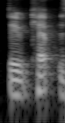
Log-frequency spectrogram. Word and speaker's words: David Koepp: David Koepp.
